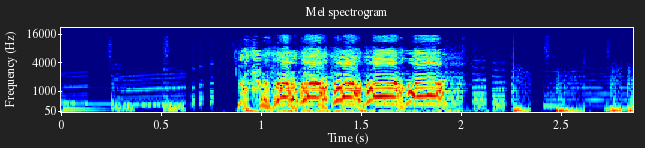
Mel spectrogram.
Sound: laughs loudly

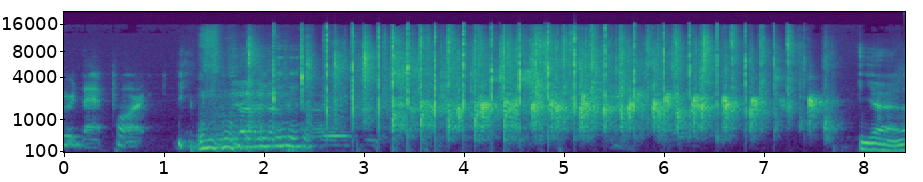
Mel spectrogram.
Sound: applause

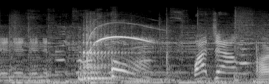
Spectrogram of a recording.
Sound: sings menacingly; whistle blows

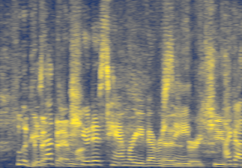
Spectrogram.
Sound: coughing

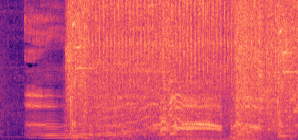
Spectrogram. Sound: thudding

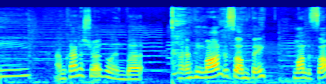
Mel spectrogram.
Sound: giggles

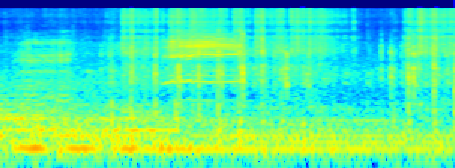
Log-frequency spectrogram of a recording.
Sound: feed rustling

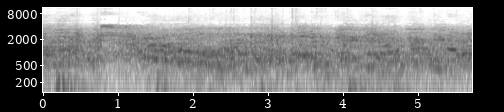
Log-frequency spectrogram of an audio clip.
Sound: referee blows whistle

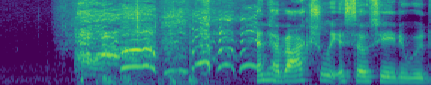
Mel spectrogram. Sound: screaming

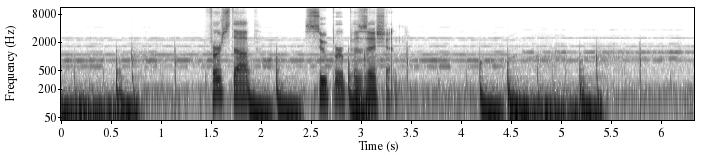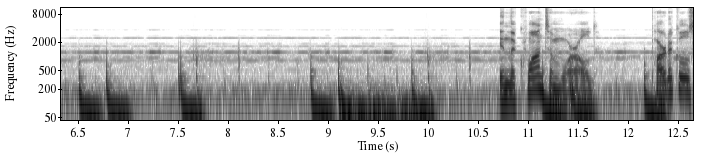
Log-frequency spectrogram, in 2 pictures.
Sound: thoughtful

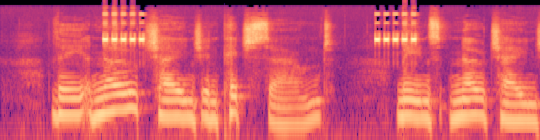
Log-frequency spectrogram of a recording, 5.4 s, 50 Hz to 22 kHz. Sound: 3 noumic beeps

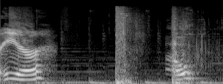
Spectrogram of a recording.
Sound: gunshot

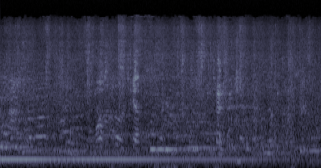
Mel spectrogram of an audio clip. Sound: laughs

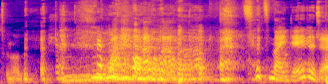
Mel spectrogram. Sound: laughter

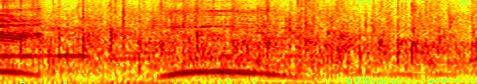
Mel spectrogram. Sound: cheering

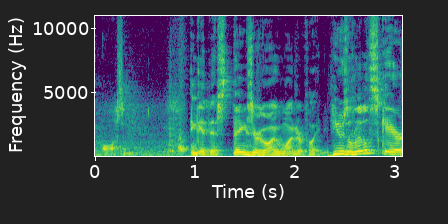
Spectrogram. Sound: screen swooshes

